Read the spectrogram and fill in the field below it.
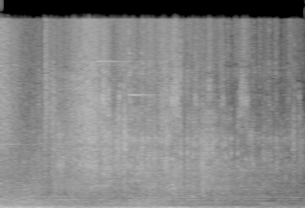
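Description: A fire spell cast in the Hogwarts Legacy video game, a loud rushing burst with a deep rumbling roar that holds steady and slowly fades, no voices over it.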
